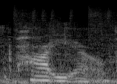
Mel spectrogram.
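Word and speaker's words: Poiel: I was the angel that who will help you obtain fame and fortune is Pael, and it's spelled P-O-I-E-L, and he's in the 72 Angels of Magic.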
